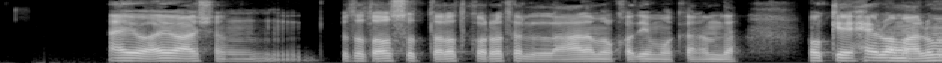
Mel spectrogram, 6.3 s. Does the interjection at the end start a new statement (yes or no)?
no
